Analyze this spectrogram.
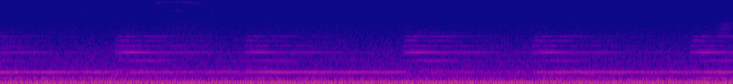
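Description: A church bell rings in steady, evenly spaced strokes, about five or six peals, each with a bright ringing tone that lingers, over a constant low hum. No one speaks.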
